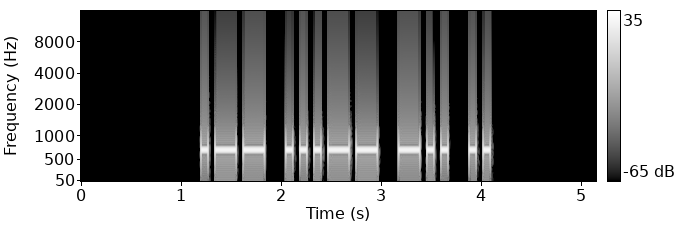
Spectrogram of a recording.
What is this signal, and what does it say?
Morse code, heard as a keyed tone, about 17 wpm, 700 Hz. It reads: W3DI
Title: USA Call Signs - 4 Characters - 3x Character Spacing - 17wpm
